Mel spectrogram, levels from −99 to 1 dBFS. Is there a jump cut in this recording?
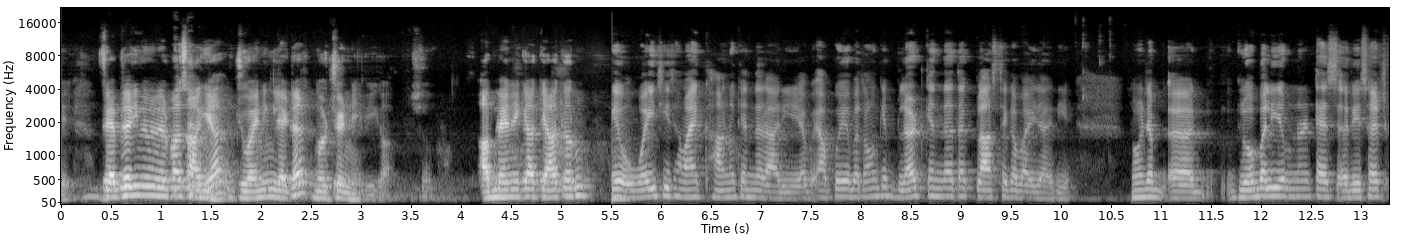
yes; 1 cut; at 5.5 s

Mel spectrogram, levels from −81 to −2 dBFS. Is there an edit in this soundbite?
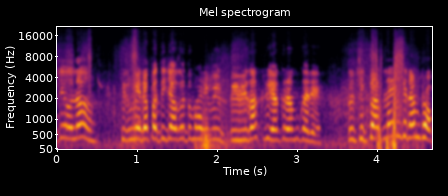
no; 0 cuts

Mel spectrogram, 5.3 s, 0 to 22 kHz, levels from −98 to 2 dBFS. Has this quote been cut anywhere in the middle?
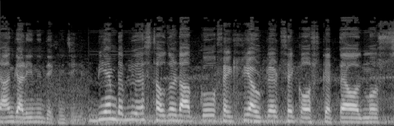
yes; 1 cut; at 1.0 s

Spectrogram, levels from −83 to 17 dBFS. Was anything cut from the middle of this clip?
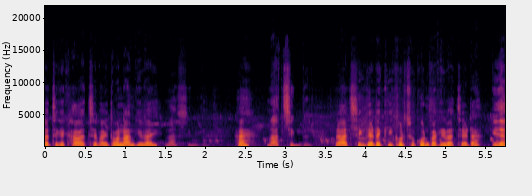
no; 0 cuts

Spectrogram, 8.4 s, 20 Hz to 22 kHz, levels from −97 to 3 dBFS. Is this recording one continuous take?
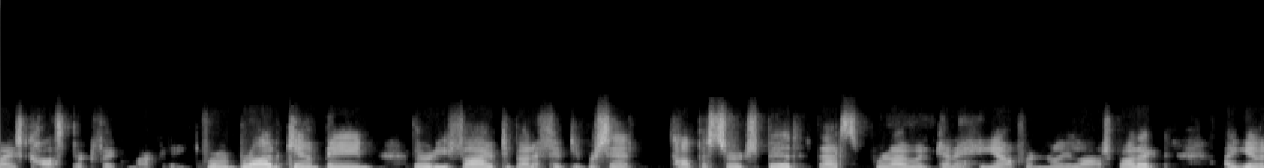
no; 3 cuts; at 1.3 s, 2.6 s, 5.4 s

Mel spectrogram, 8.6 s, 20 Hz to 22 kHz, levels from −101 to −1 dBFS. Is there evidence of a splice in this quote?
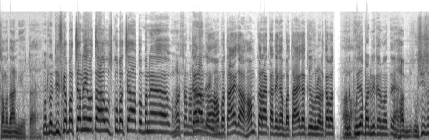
yes; 1 cut; at 6.7 s

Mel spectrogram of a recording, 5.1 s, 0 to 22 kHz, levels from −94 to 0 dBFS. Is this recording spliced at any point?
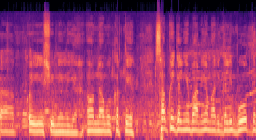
no; 0 cuts

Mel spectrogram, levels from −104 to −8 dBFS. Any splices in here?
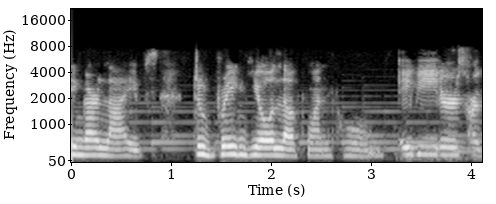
yes; 1 cut; at 3.1 s

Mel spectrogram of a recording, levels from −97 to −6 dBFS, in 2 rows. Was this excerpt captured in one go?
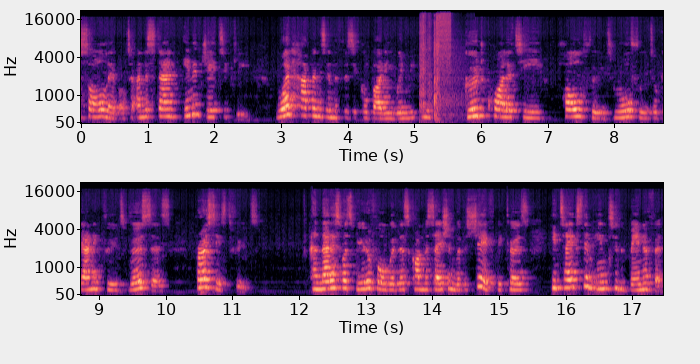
yes; 0 cuts

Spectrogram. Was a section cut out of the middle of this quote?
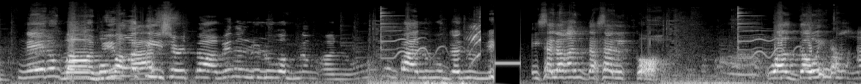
yes; 1 cut; at 5.0 s

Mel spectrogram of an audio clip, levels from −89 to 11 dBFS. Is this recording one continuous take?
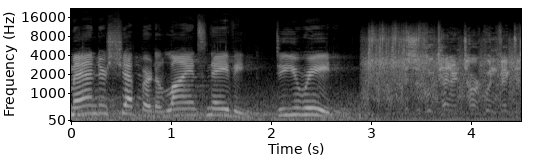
yes; 0 cuts

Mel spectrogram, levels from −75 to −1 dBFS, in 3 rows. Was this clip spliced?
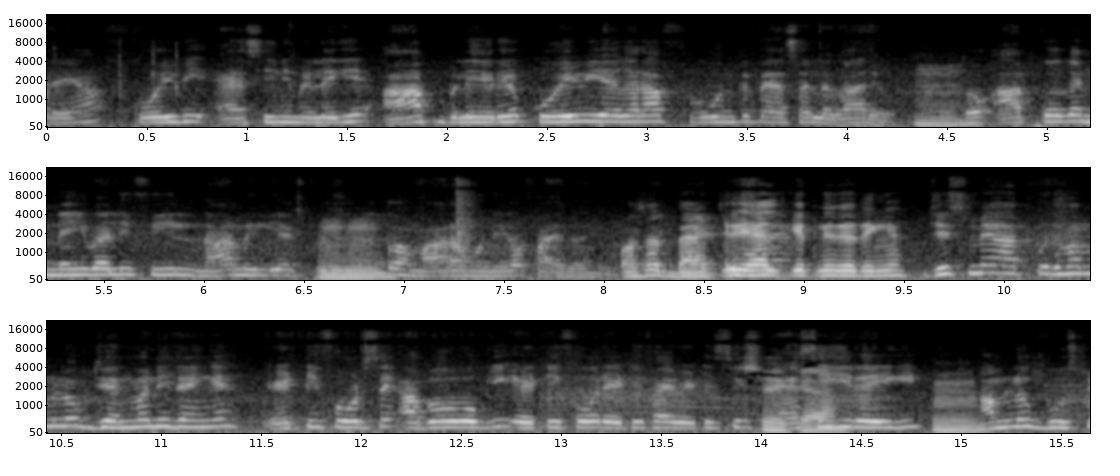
no; 0 cuts

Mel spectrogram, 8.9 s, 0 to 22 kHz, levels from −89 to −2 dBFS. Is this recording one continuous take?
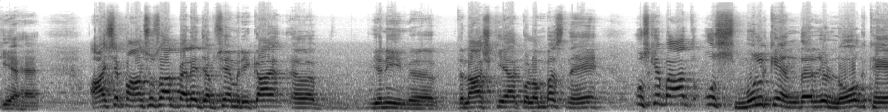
yes; 0 cuts

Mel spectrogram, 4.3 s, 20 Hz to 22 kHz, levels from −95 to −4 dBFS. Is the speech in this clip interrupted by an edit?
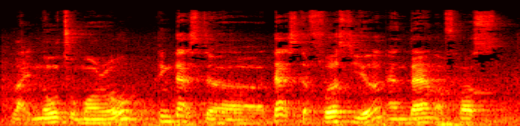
yes; 2 cuts; at 1.2 s, 3.2 s

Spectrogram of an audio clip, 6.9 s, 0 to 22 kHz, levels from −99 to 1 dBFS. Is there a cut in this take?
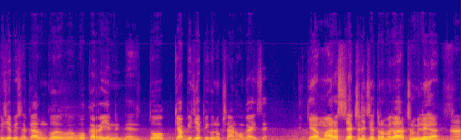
yes; 1 cut; at 4.5 s

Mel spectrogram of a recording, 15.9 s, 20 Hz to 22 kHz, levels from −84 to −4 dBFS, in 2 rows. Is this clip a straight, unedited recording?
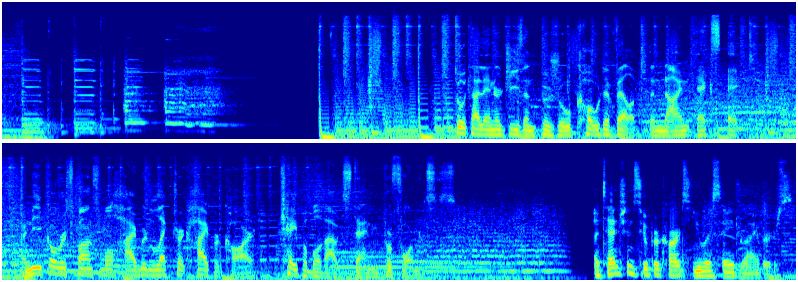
no; 1 cut; at 13.8 s

